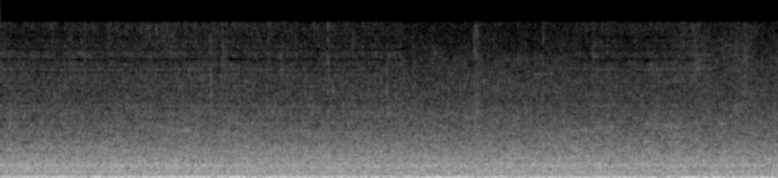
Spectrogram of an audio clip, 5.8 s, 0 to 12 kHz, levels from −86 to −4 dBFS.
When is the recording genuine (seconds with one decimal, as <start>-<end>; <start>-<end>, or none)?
3.0-4.3; 5.2-5.8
